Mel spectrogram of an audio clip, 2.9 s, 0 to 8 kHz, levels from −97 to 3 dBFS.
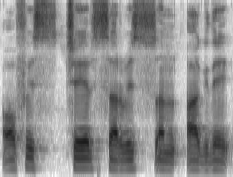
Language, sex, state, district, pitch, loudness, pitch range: Kannada, male, Karnataka, Koppal, 110 Hz, -16 LUFS, 105-115 Hz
